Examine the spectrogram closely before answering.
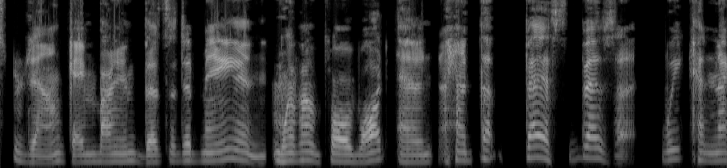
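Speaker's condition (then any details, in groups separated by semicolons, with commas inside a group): Parkinson's disease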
